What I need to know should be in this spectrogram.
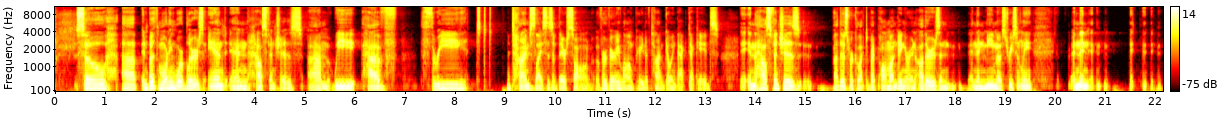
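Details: Adult male postdoctoral researcher, self-reported speech impediment audible throughout an interview; this stretch has word repetitions; stuttering (disfluent speech with repetitions and prolongations).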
